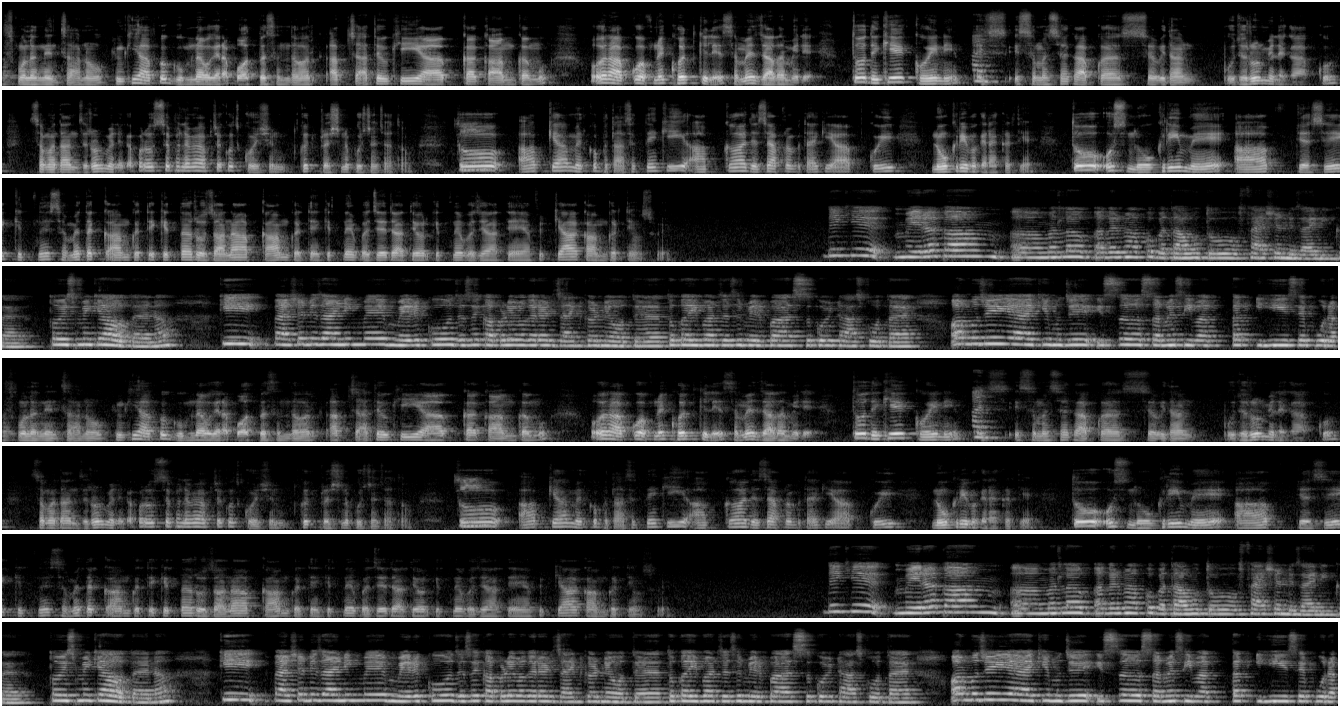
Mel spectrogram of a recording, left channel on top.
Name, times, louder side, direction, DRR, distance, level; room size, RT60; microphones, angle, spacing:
voice 1, 0.0-11.9 12.2-13.4 13.7-17.3 17.6-23.7 24.1-26.0 26.3-33.3, left 3 dB, 75° left, 8 dB, 0.7 m, -23 dB
voice 2, 35.0-53.5, equal, 10° right, -2 dB, 4.6 m, -21 dB
21.0 x 8.1 x 2.2 m, 0.40 s
head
